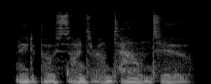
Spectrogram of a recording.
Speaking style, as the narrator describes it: he murmured

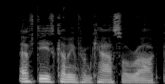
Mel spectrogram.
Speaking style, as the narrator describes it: Barbie said

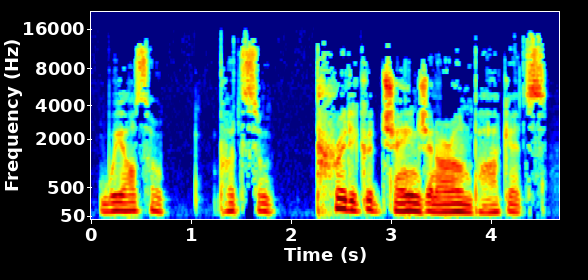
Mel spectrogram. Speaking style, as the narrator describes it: Andy said timidly

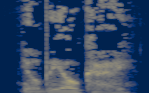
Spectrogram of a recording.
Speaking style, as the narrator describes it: a raspy, plugged-up voice said

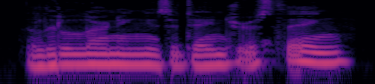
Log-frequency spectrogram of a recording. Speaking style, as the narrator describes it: Julia said dreamily

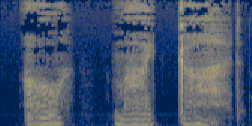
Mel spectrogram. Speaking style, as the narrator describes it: Nori whispers

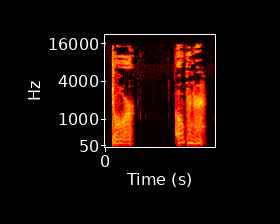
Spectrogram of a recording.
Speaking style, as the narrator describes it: Chef whispered

